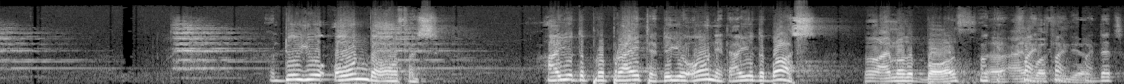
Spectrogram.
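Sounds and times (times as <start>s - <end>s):
bell ringing: 0.0s - 5.7s
speech: 2.7s - 4.5s, 5.4s - 11.2s.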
